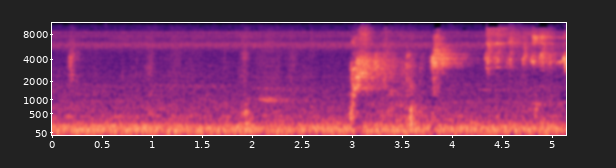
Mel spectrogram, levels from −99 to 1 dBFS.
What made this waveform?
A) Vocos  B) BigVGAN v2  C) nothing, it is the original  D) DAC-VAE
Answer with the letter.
B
